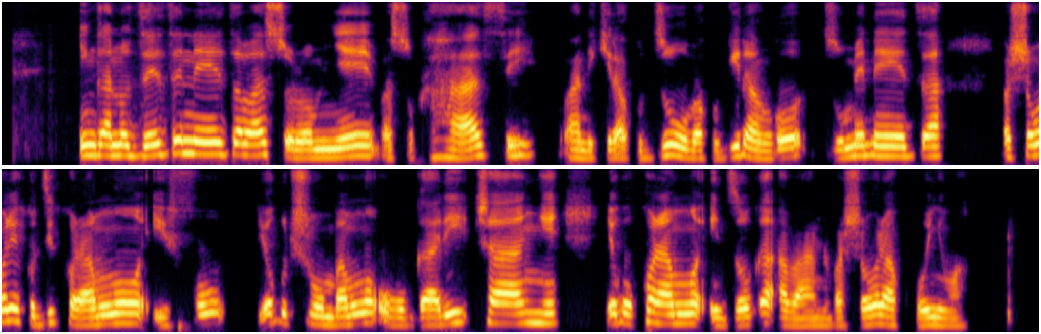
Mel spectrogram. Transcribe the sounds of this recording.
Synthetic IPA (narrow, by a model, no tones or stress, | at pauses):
iŋɡano̞ze̞ːze̞ne̞ːzaβaso̞ɾo̞mɲe̞βa̰sukʰaɦaːsi | βa̰ːndikiɾa̰kuzuːβakuɡiɾaŋɡo̞zume̞ne̞ːza | βaʃo̞βo̞ɾe̞kuziko̞ɾamŋo̞ʔḭfu | jo̞ɡut͡ʃuːmbamŋo̞̰ʔṵβuɡaɾit͡ʃaːŋ̥e̞jo̞ɡuko̞ɾamŋo̞ʔinzo̞ɡaʔaβaːn̥huβaʃo̞βo̞ɾak̚uɲwa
